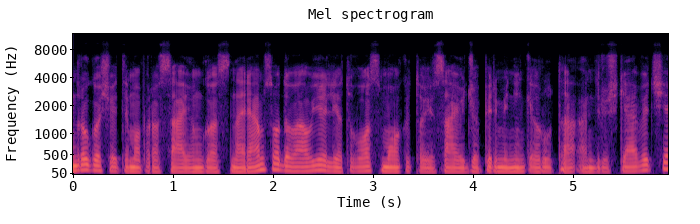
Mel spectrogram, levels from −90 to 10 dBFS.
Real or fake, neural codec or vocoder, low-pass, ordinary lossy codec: real; none; 7.2 kHz; Opus, 16 kbps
